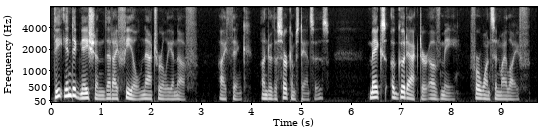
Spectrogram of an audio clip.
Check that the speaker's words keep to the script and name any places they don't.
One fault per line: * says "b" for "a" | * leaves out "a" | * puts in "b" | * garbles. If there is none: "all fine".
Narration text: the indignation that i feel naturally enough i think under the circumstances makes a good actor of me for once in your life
* says "my" for "your"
